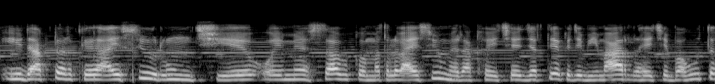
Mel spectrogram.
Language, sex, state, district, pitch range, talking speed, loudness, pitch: Maithili, female, Bihar, Darbhanga, 210-240 Hz, 195 wpm, -17 LUFS, 225 Hz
